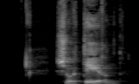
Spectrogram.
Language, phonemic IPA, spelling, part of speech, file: Dutch, /sɔrˈteːrə(n)/, sorteren, verb, Nl-sorteren.ogg
- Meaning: to sort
